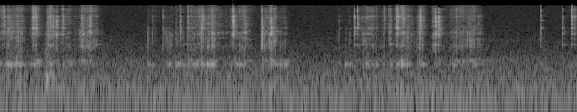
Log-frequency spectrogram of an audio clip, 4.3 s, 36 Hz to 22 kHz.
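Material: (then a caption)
Glass. Long acrylic nails rub and scratch across the mirror mosaic tiles covering a hollow glass candle holder. Bursts of bright, crisp clicking and scraping come in quick clusters separated by short pauses, with a faint tonal ring near 550 Hz under the high, glassy scratching.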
